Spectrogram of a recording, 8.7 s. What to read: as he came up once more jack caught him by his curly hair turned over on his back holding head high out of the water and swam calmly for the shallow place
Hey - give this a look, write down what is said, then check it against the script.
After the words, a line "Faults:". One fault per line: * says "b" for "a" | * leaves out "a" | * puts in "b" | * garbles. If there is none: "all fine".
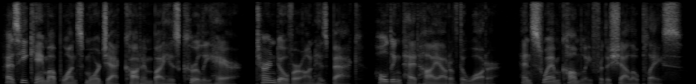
as he came up once more jack caught him by his curly hair turned over on his back holding head high out of the water and swam calmly for the shallow place
Faults:
all fine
